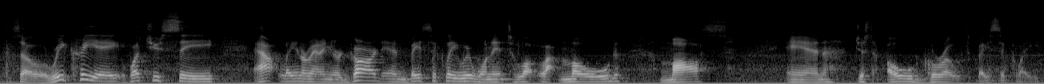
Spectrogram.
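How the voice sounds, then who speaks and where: There's light background noise as a man speaks at a fairly slow pace with lively intonation. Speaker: florist craft demonstrator. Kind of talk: tutorial. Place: home room. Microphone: camera far.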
